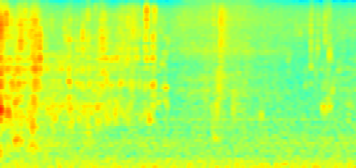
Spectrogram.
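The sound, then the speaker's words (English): Hot water pours steadily into a bowl for making polenta in a microwave, in a continuous splashing, gurgling stream, fairly loud, lasting a few seconds with no talking. “All right, so now I'm going to add my hot water.”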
